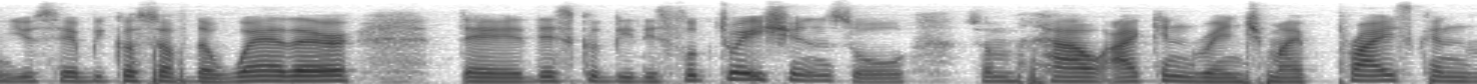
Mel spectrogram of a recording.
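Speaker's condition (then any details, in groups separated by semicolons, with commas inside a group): No condition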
